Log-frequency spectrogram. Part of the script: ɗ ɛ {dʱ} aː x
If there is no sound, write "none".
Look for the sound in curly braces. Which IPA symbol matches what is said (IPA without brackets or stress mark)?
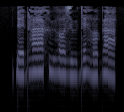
dʱ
